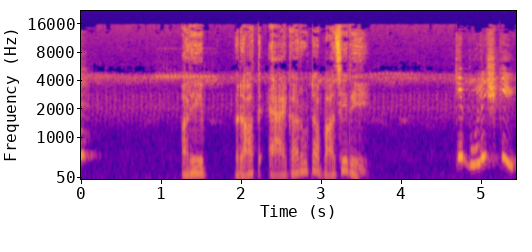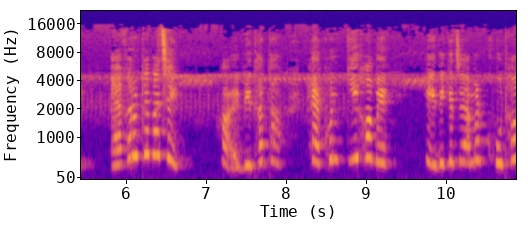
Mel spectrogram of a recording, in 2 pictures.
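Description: A steady, high cricket trill runs throughout as night-time ambience. Louder, short voice-like calls that rise and fall in pitch come and go over it.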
